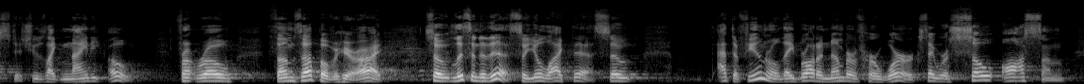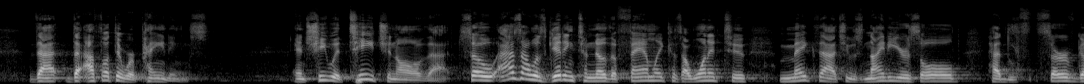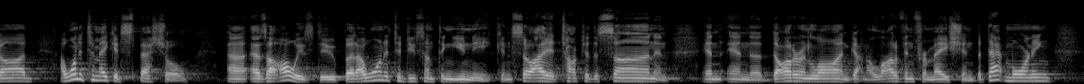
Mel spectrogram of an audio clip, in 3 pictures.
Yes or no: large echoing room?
yes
